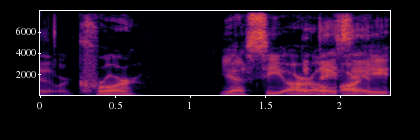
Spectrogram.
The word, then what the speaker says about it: crore: Crore. Yeah, CRORE. They say it better. They always crore. Of course, because they have sounds that we don't make, and your mom has sounds we don't make as well.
